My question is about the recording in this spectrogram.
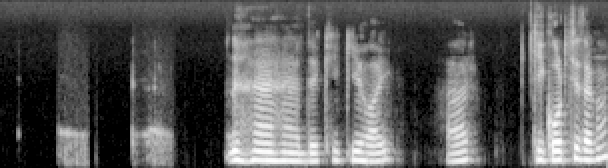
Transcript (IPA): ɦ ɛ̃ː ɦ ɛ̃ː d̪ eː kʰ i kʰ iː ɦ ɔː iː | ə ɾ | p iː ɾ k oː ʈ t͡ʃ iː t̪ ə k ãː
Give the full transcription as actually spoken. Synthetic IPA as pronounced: ɦ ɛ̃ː ɦ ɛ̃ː d̪ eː kʰ i k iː ɦ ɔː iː | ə ɾ | k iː k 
